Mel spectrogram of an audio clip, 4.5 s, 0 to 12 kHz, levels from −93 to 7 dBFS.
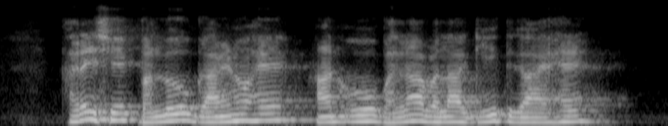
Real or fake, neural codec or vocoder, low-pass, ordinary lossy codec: fake; codec, 16 kHz, 2 kbps, FunCodec, trained on Chinese and English, 25 frames a second; 7.2 kHz; Opus, 32 kbps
